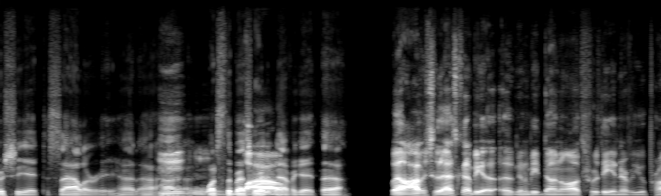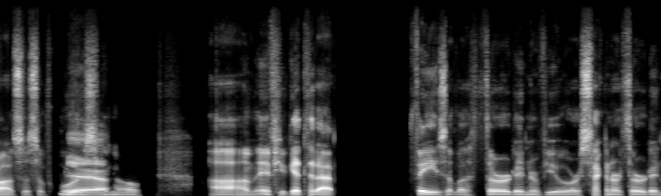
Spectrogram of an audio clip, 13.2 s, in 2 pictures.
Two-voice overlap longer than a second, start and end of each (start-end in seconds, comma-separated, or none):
1.6-2.9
